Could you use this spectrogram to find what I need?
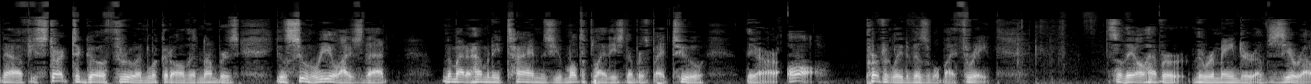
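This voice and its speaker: A man talks at a fairly quick pace in a dark, mellow tone. He sounds somewhat breathy, with ordinary pitch variation. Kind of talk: educational math explanation. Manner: casual, conversational with fillers.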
